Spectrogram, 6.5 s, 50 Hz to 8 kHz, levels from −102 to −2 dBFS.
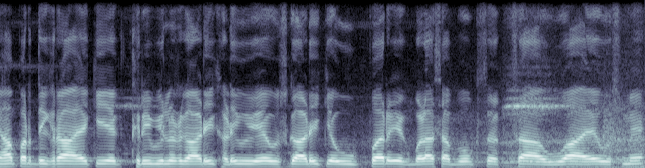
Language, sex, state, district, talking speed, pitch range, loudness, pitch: Hindi, male, Uttar Pradesh, Muzaffarnagar, 240 wpm, 130-140 Hz, -15 LUFS, 135 Hz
